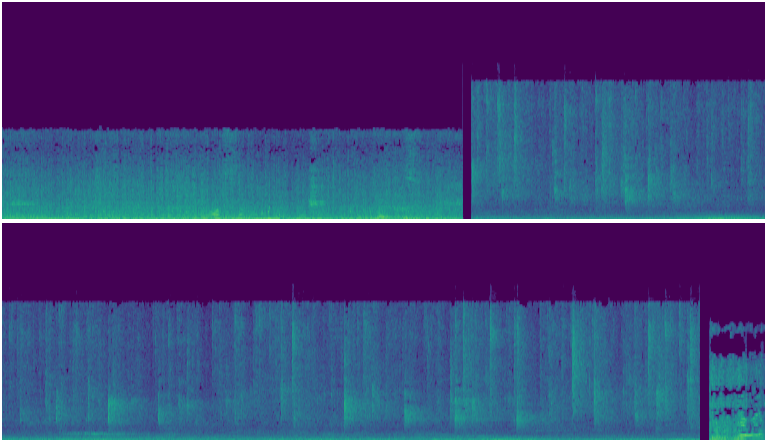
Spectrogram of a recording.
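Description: Heavy storm rain, loud and even, with a steady low hum beneath it, heard from inside a vehicle. About seven seconds in it cuts abruptly to quieter rain with scattered sharp taps.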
